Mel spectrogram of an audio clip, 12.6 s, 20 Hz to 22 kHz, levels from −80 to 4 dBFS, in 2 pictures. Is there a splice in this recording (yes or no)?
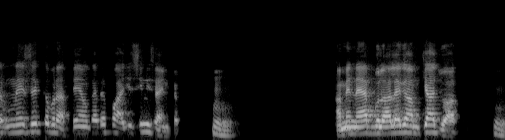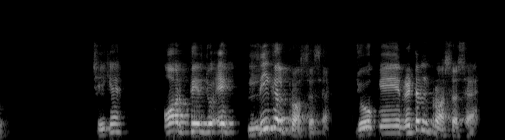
no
